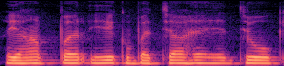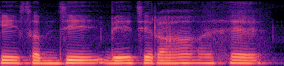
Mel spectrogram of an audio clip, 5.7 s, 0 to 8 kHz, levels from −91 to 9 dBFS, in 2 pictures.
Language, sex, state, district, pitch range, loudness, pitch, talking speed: Hindi, male, Punjab, Kapurthala, 130-135 Hz, -15 LUFS, 135 Hz, 115 wpm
